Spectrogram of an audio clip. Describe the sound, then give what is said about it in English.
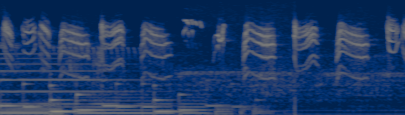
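A blue-gray gnatcatcher gives a rapid series of thin, nasal, mewing calls, about ten in four seconds, while low sustained musical tones fade out underneath during the first few seconds. “Blue-gray gnatcatchers are little birds that can be hard to spot as they forage busily amid dense leaves overhead.”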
